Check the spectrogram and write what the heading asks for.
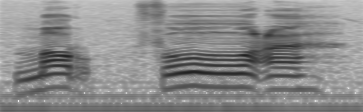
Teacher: Di situ ada huruf ra sukun, sebelumnya ada baris atas atau fathah, maka dibaca tabkhim, tebal. Marfu'ah, dengan sifat takrir bergetar dua kali, tidak dibaca mar, tapi mar, seperti itu.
